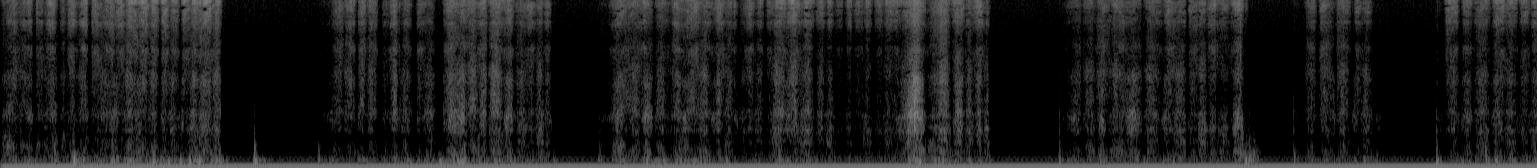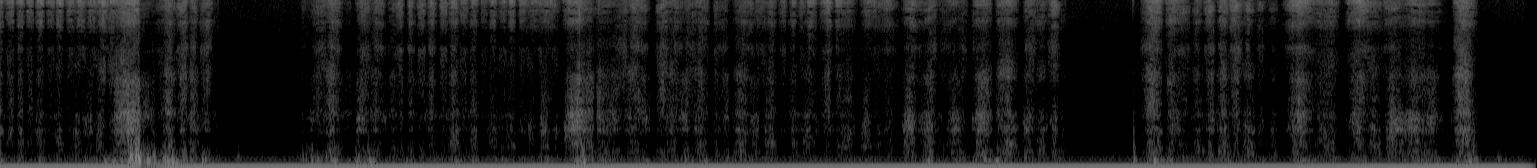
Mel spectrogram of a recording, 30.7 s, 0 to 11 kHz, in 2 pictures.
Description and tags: Writing Pen 01
Someone writing or drawing with a pen.
draw, drawing, pen, writing, write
